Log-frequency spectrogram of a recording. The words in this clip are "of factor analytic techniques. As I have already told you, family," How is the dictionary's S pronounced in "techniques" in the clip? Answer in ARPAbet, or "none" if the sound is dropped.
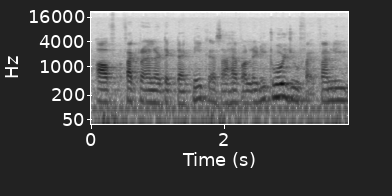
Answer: none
